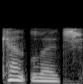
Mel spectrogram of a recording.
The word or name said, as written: kentledge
